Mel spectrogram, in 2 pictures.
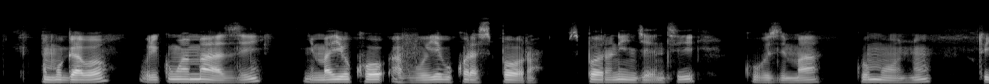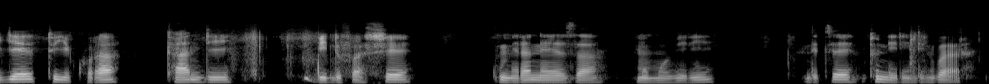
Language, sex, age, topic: Kinyarwanda, male, 25-35, health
